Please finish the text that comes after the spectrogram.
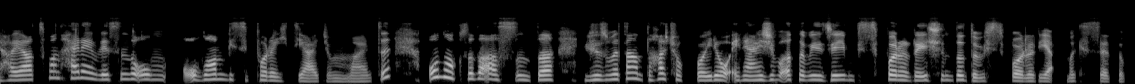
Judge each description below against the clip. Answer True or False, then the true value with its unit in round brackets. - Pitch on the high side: True (210 Hz)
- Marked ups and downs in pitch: False (3.3 semitones)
